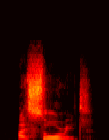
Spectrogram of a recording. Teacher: sometimes Australians will put an R sound in between two vowels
